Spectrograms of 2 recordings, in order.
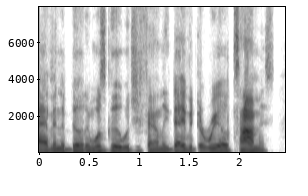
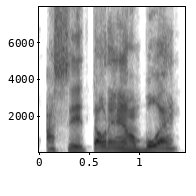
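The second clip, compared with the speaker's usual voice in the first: imitating old gangster; 8 semitones higher, 3 dB louder, slower than usual. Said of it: "Winston Lee go smack him".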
